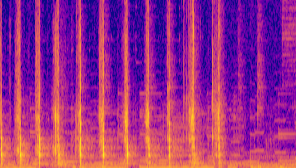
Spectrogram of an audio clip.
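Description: Chef's knife slicing a green pepper into thin strips on a bamboo cutting board: steady knocks of the blade on the board, about three a second, stopping about three and a half seconds in.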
